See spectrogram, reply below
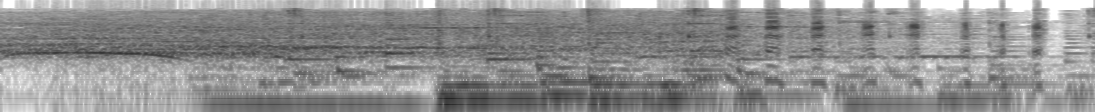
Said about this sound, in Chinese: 海大夫上台，掌声自然来。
